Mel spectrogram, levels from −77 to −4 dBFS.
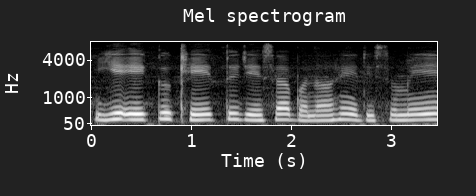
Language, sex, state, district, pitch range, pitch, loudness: Hindi, female, Bihar, Patna, 185-205 Hz, 195 Hz, -14 LUFS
